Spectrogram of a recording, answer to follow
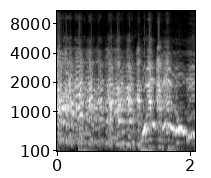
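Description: Several men laughing loudly together.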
